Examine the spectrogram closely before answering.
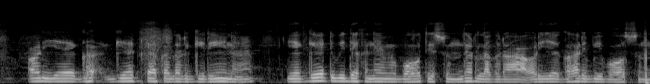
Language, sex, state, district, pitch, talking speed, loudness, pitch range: Hindi, male, Bihar, Araria, 130 Hz, 230 wpm, -24 LUFS, 120-140 Hz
